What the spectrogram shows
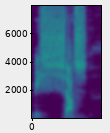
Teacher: ব ফলা যদি শেষে থাকে সেটার দ্বিত মানে ডাবল উচ্চারণ হয়।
